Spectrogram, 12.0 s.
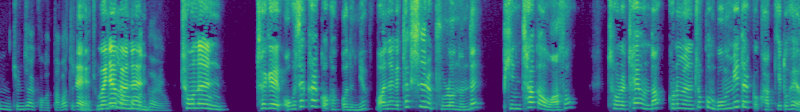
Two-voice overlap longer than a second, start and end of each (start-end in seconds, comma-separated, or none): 1.1-2.3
